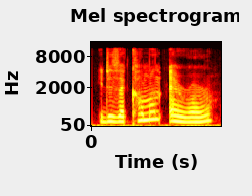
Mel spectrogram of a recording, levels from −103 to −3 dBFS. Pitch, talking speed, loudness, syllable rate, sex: 240 Hz, 230 wpm, -16 LUFS, 6.7 syllables/s, female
